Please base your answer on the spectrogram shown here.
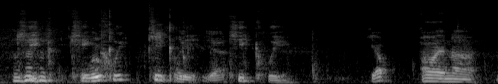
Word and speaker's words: Kuechly: Luke Kuechly. Luke Kuechly.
